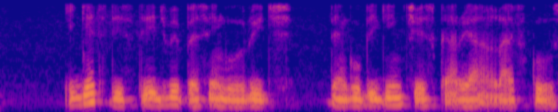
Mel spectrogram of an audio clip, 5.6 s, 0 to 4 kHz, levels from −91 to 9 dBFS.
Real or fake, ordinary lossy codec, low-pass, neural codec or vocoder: fake; none; 3.6 kHz; codec, 16 kHz, 16 kbps, FreqCodec, larger model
